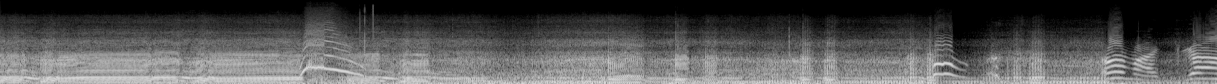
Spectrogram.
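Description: Can-Am sport quad engine revving hard as it rips across an open field, loud and close with rising and falling throttle sweeps, while a rider talks and exclaims over it.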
